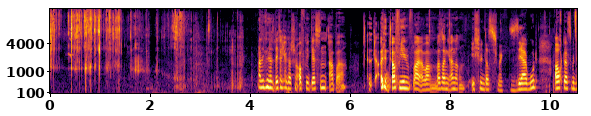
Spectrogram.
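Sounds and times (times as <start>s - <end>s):
crunching a paprika crisp with Kinderriegel chocolate and pistachio: 0.0s - 3.9s
speech: 4.2s - 10.5s.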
